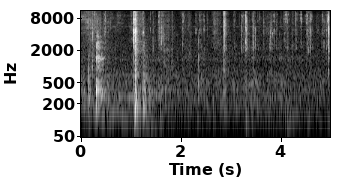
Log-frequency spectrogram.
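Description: Plastic clicks from the feet of a Transformers Titans Return Hot Rod toy being folded in: two sharp, close snaps about two seconds apart, followed by lighter ticks and handling noises, with no talking.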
